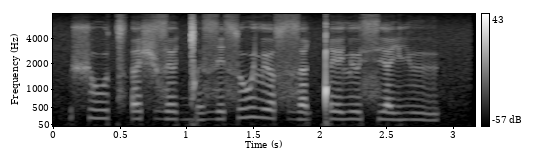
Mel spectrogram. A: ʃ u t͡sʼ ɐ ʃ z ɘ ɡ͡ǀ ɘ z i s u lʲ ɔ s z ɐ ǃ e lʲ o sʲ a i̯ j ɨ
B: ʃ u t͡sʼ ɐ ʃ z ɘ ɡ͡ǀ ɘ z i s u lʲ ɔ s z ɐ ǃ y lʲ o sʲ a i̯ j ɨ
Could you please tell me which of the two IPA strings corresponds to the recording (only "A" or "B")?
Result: A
